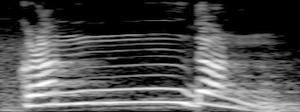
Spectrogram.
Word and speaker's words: ক্রন্দন: ক্রন্দন নটা পুরোপুরি উচ্চারণ হচ্ছে ক্রণদন হচ্ছে ক্রন্দন মাঝখানে একটু তো তুমি অবসর দাও আহা সেই রবীন্দ্রনাথের কথা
